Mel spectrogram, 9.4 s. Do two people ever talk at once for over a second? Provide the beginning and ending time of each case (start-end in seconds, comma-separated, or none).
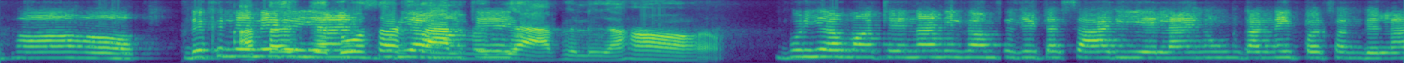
1.6-3.3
